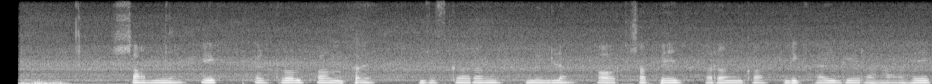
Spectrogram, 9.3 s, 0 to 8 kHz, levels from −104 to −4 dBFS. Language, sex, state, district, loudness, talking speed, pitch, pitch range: Hindi, male, Chhattisgarh, Raipur, -19 LUFS, 105 wpm, 185 Hz, 175-190 Hz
